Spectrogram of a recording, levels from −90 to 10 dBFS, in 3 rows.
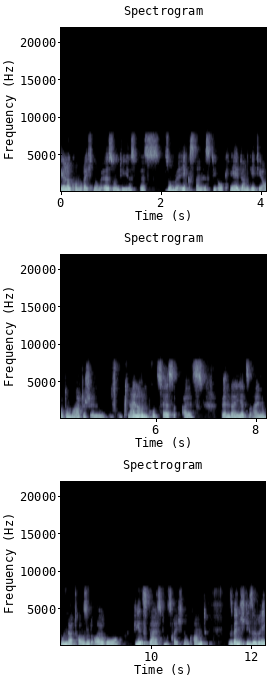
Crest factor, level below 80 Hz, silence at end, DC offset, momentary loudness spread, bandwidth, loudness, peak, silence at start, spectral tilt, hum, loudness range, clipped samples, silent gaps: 16 dB; -74 dBFS; 0 s; under 0.1%; 12 LU; 8 kHz; -26 LUFS; -8 dBFS; 0 s; -6.5 dB/octave; none; 3 LU; under 0.1%; none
